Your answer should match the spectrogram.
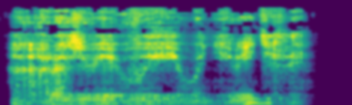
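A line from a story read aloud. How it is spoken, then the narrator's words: Whisper. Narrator (Russian): Он прошептал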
